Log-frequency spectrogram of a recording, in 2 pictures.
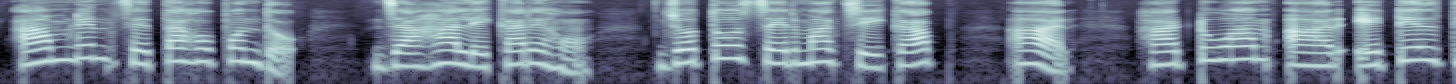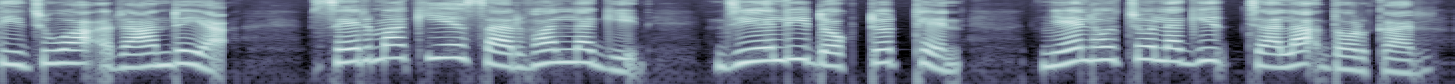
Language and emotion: Santali, neutral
